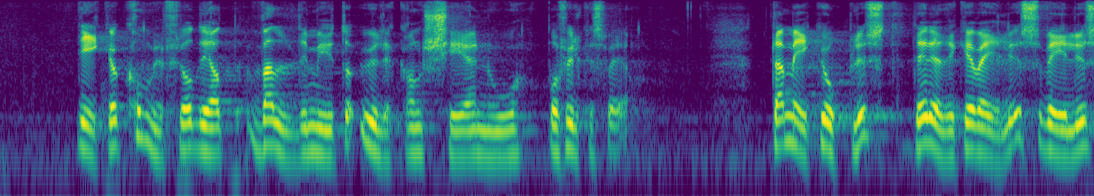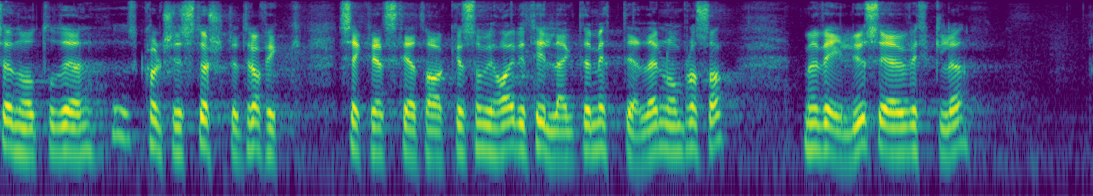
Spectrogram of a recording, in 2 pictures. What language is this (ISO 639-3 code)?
nor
